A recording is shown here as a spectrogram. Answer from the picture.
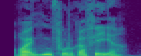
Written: røntgenfotografere

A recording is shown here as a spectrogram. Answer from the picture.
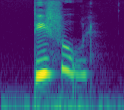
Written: byfugl

